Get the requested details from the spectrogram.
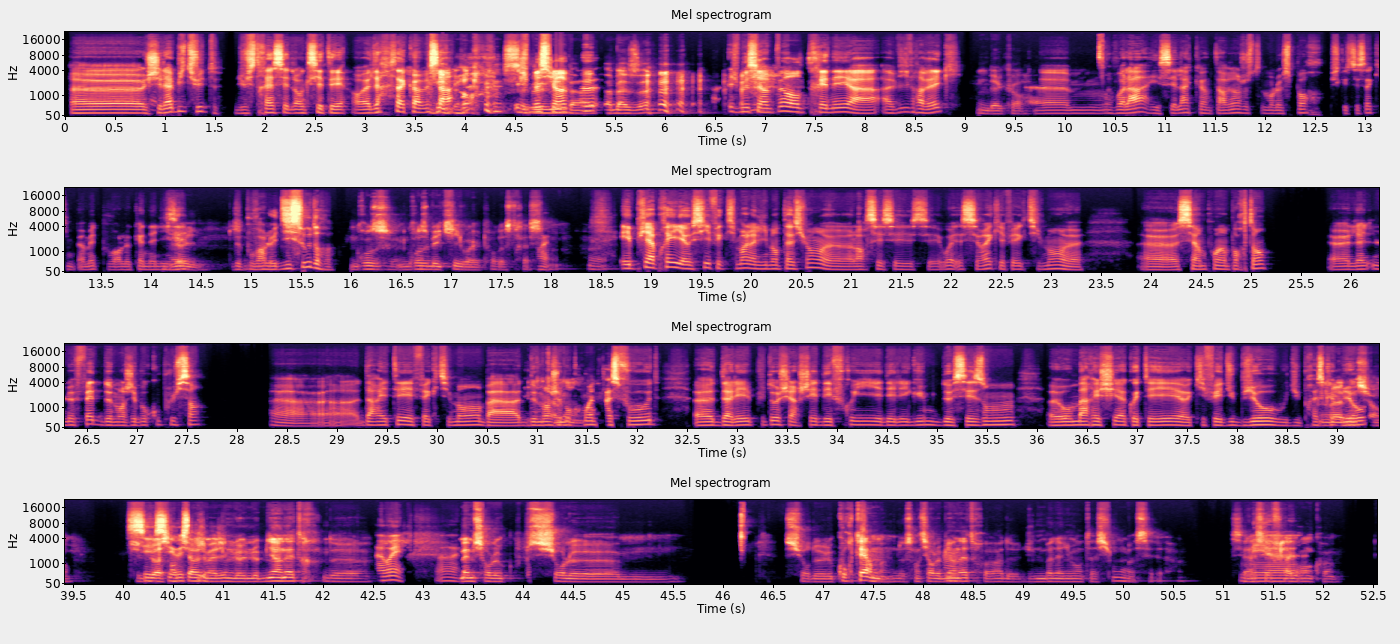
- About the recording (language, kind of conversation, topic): French, podcast, Qu’est-ce qui te rend le plus fier ou la plus fière dans ton parcours de santé jusqu’ici ?
- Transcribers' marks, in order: drawn out: "Heu"; laughing while speaking: "On va dire ça, comme ça !"; laughing while speaking: "D'accord"; other background noise; laugh; stressed: "dissoudre"; tapping; drawn out: "heu"; drawn out: "mhm"; stressed: "court terme"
